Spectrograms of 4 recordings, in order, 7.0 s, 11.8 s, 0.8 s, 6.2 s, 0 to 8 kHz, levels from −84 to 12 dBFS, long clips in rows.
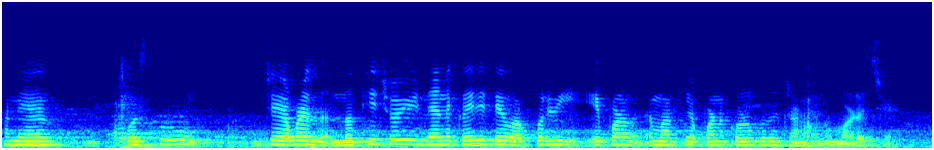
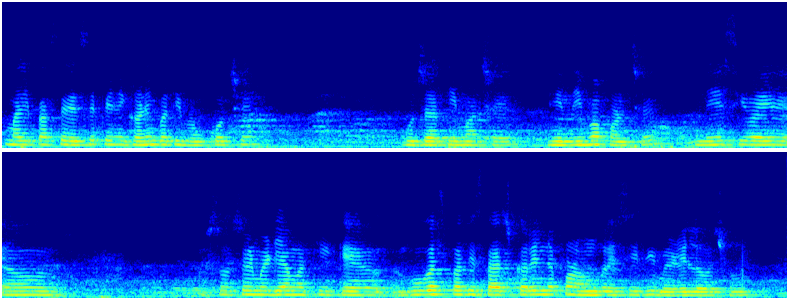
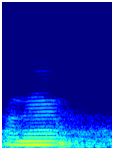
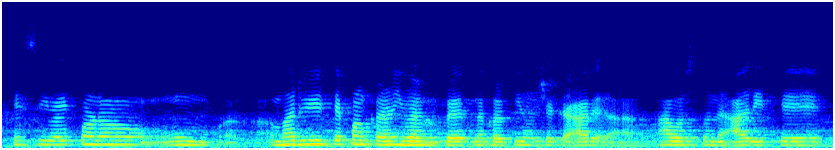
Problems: constant background noise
